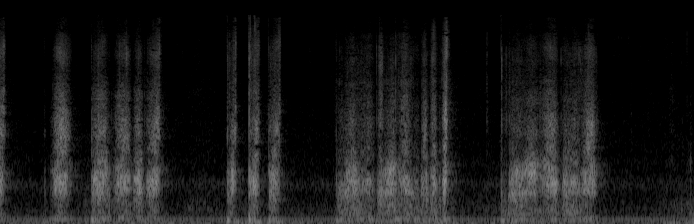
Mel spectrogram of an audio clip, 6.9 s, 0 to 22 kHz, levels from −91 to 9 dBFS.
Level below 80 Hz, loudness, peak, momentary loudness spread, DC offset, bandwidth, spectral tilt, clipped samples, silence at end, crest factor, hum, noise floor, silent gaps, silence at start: -62 dBFS; -45 LUFS; -24 dBFS; 23 LU; under 0.1%; 16 kHz; -3.5 dB/octave; under 0.1%; 0 s; 22 dB; none; -64 dBFS; none; 0 s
